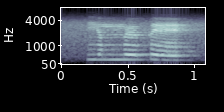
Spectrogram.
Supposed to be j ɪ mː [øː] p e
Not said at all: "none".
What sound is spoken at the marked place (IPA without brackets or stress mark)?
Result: øː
